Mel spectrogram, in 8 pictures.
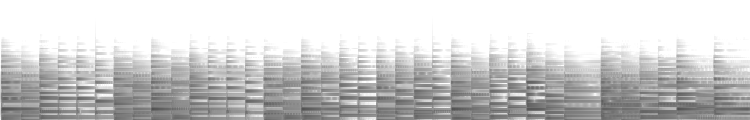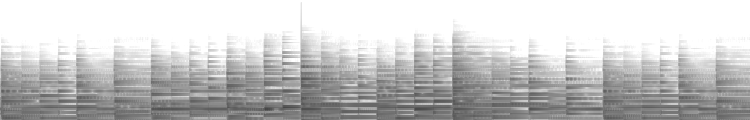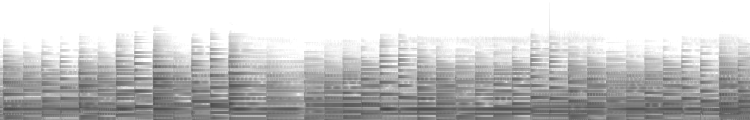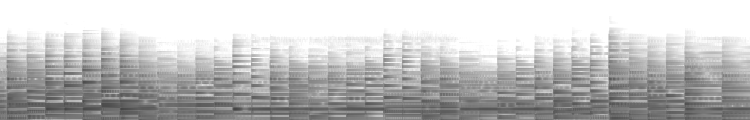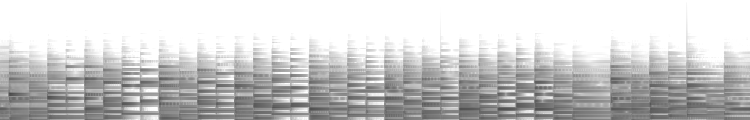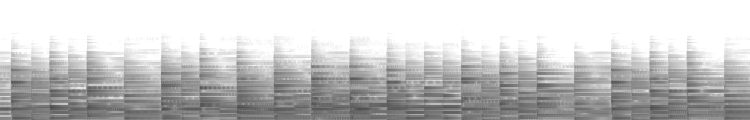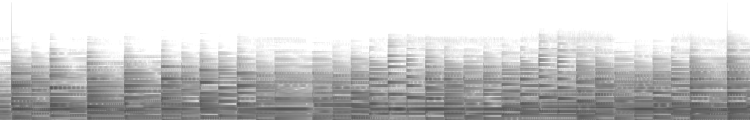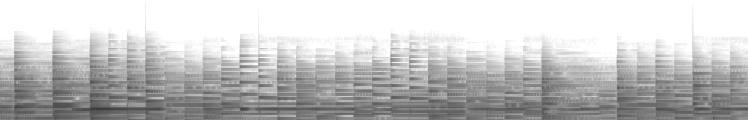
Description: Intermediate Instrumental Solo with Piano Accompaniment.
Christian, Gospel, Sacred.
puts the sacred theme to a gentle, meditative mood.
